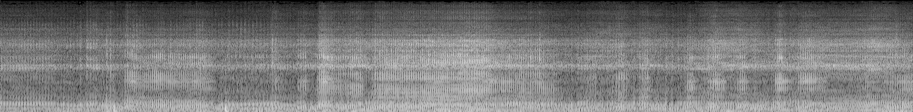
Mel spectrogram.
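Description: Another dirt bike engine buzzes nearby.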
